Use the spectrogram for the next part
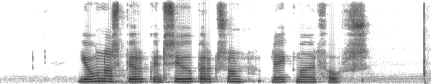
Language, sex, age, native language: Icelandic, female, 30-39, Icelandic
